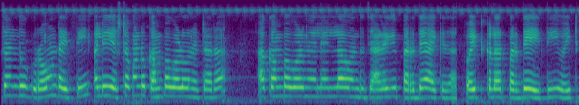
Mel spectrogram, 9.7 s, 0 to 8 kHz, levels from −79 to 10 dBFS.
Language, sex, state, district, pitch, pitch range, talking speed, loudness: Kannada, female, Karnataka, Bijapur, 250 Hz, 235-260 Hz, 85 wpm, -15 LUFS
